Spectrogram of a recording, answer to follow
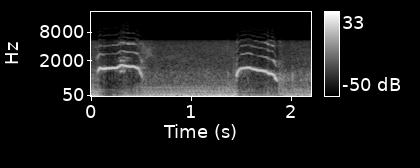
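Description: A toddler's two high-pitched squeals, one at the start and one near the end, each rising then falling in pitch. A steady low rumble runs underneath.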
